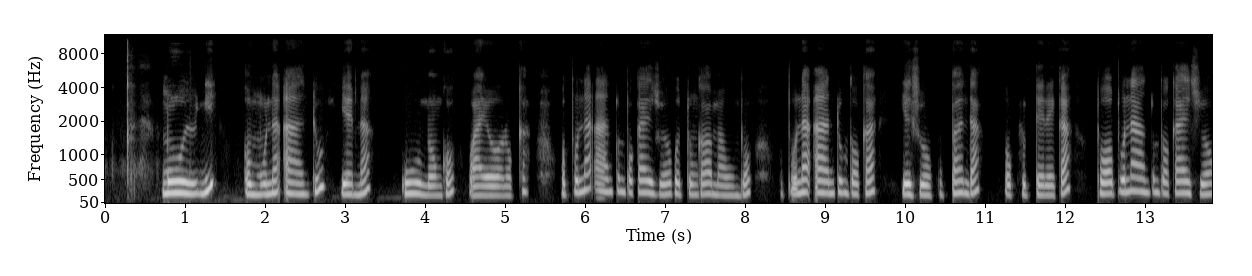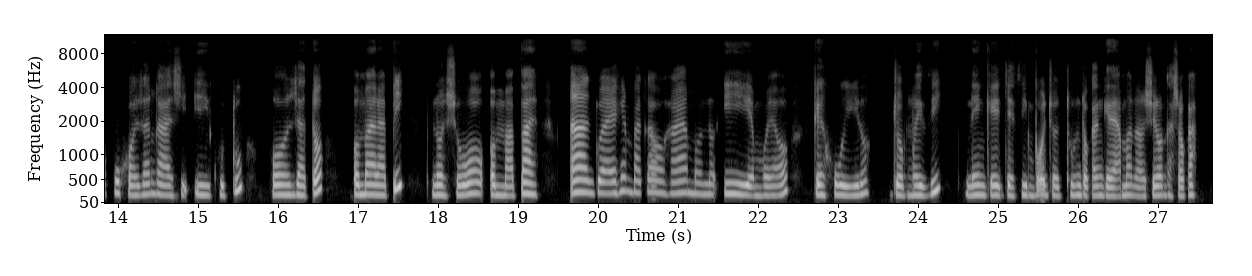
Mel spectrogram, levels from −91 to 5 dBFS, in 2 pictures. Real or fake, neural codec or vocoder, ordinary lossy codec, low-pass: fake; autoencoder, 48 kHz, 32 numbers a frame, DAC-VAE, trained on Japanese speech; Opus, 32 kbps; 10.8 kHz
